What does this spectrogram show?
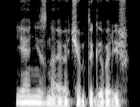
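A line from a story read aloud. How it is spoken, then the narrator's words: Calm reply. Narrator (Russian): спокойно ответила та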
